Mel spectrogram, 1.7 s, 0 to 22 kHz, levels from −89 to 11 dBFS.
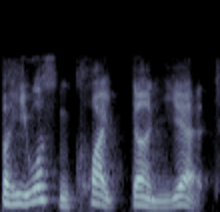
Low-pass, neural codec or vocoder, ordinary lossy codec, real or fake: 7.2 kHz; none; Opus, 16 kbps; real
